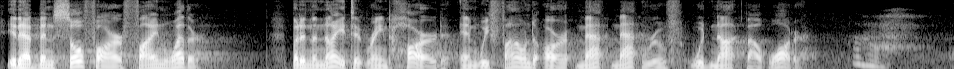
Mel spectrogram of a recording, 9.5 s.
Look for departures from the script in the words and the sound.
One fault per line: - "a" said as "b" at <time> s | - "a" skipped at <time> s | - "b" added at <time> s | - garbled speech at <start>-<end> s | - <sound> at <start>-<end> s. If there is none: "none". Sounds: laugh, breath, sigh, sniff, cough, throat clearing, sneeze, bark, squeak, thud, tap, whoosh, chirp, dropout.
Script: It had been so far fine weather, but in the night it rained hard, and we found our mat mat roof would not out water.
- sigh at 8.5-9.4 s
